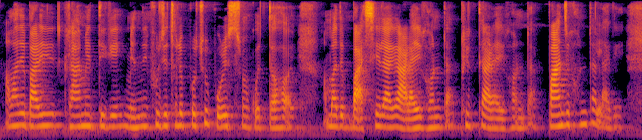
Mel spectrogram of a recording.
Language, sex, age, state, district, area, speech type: Bengali, female, 30-45, West Bengal, Paschim Medinipur, rural, spontaneous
